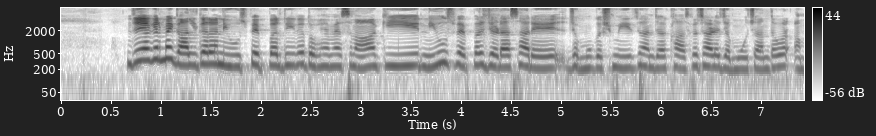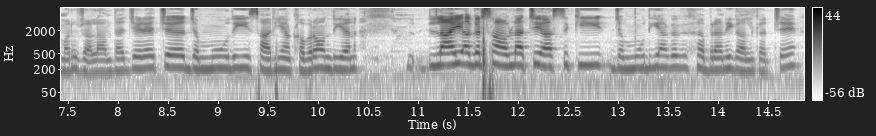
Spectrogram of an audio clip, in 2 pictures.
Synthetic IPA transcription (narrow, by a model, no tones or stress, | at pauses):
d͡ʒeːəɡəɾmɛ̃ːɡəlkəɾãːnjuːzpeːpəɾd̪iːt̪eːt̪ʊɦẽːmɛ̃ːsənãːkɪnjuːzpeːpəɾd͡ʒeːɽaːsaːɾeːd͡ʒəmːuːkəʃmiːɾt̪and͡ʒaːkʰaːskəːɾsaːɽeːd͡ʒəmːũːt͡ʃãːnd̪aːoːɾəməɾɦʊd͡ʒaːlãːnd̪aːɛːd͡ʒeːɽeːt͡ʃd͡ʒəmːũːd̪iːsaːɾijãːkʰəbɾãːɦʊ̃nd̪ĩːɦən | laːiːəɡəɾsaːʋlaːt͡ʃeːaskid͡ʒəmːũːd̪ijãːkxʰəbɾãːd̪iːɡəlkəɾt͡ʃeː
